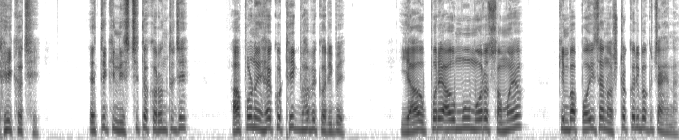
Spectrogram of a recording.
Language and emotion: Odia, fearful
